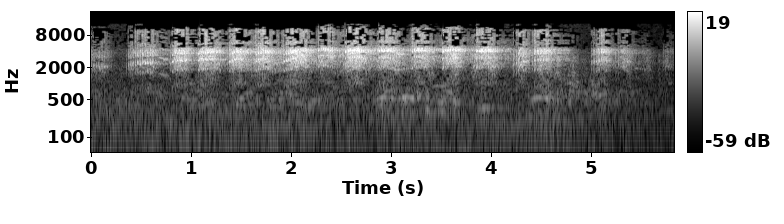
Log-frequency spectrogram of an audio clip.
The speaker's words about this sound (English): that monk parakeet that I got the noise from Barcelona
